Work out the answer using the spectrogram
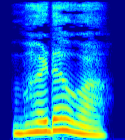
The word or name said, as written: ಬಾಡವ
